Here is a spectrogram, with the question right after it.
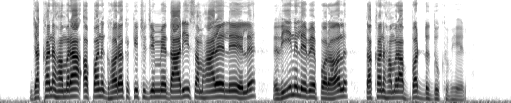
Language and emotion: Maithili, sad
